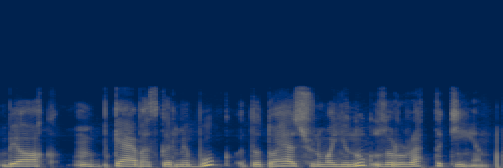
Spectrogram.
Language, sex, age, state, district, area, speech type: Kashmiri, female, 18-30, Jammu and Kashmir, Budgam, rural, spontaneous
